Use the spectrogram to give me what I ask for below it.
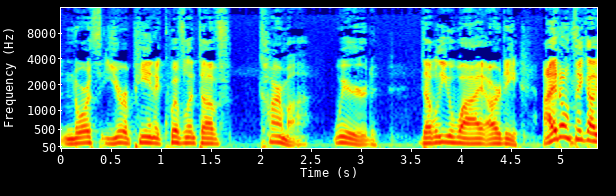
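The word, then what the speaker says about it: wyrd: And it's pronounced weird or word.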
